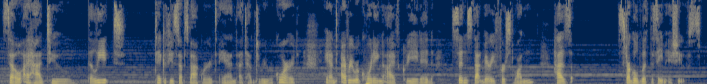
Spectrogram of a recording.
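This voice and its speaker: A young woman, a bit nasal from the flu, hosts a solo reflective podcast from an apartment with road noise outside. Her fairly low, gravelly voice stays steady as she tells personal stories candidly and unhurriedly over soft background music.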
